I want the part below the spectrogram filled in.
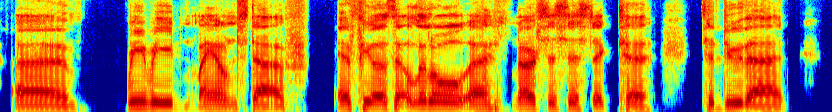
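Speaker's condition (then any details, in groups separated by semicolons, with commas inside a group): Cerebral palsy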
